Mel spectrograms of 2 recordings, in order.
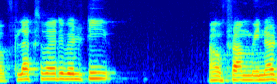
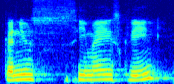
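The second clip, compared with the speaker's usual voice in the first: barely audible, far from the mic; weak voice, distant from the microphone; faint voice; 10 dB quieter than usual. Real, not acted. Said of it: "very faint voice".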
